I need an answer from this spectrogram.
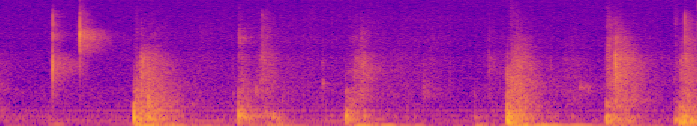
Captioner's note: flashlight clicks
